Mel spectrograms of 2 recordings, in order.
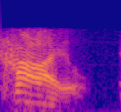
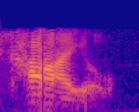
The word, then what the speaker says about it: Hyle: It's Hyle, H-Y-L. Call me H. – Huh? – It's Hyle, H-Y-L. That's how you spell it, Kyle. Like Kyle, but with the H, no E.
